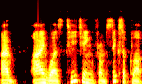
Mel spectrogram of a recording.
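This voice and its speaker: The man talks at a very slow pace. His voice sits at a medium pitch. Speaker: Buddhist monk teacher. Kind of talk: dhamma talk. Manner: deliberately slow.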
